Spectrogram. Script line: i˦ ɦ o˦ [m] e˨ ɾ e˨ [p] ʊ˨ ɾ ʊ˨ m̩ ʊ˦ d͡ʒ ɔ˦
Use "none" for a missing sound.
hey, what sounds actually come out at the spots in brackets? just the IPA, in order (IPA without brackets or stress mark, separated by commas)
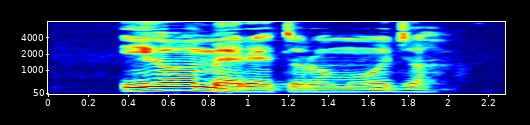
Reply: m, t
